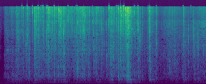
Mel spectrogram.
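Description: Gift wrapping paper being torn and crumpled as a present is unwrapped: a continuous crinkling and tearing, loudest about two and a half seconds in.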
